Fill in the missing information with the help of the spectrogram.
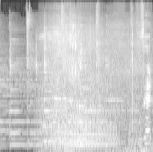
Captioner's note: car engine roars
